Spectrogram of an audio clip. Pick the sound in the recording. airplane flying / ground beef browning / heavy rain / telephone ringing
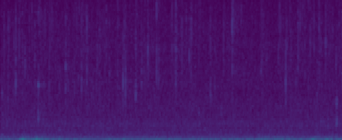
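heavy rain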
